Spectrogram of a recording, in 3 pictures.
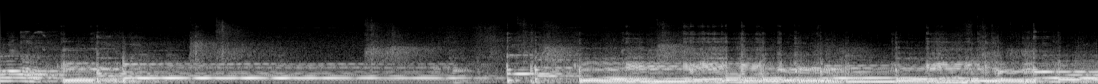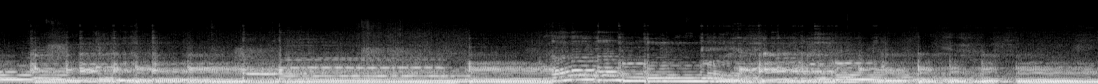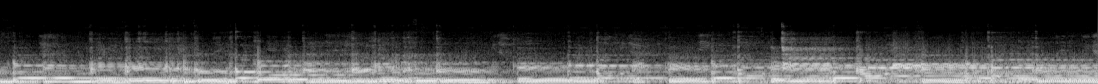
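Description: Rock music led by bass guitar with guitar, with held notes changing continuously and a sliding note about sixteen seconds in.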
